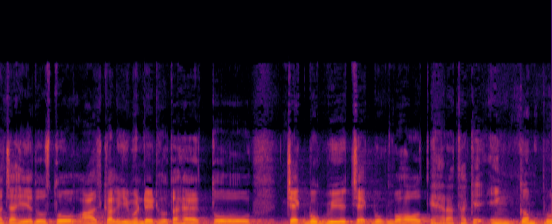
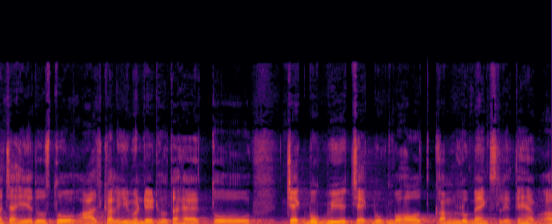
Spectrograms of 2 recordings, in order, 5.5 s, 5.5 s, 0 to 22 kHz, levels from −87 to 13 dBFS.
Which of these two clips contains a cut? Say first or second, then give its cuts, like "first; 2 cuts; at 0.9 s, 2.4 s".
first; 1 cut; at 4.3 s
